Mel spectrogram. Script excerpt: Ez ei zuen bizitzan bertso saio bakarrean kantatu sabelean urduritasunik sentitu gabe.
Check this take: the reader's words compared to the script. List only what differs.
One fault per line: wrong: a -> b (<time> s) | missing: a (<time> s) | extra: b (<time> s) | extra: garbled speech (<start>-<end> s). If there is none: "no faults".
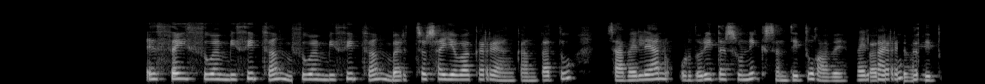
extra: zuen bizitzan (3.0 s)
extra: garbled speech (8.6-9.4 s)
